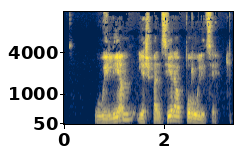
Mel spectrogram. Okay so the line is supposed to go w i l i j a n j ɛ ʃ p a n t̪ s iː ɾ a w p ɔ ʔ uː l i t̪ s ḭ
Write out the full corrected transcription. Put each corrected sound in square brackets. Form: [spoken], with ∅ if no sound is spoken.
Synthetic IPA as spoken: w i l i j a [m] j ɛ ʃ p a n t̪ s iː ɾ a w p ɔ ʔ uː l i t̪ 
